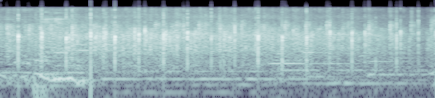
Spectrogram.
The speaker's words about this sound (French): Maman Bibi, est-ce qu'on peut m'aider à acclamer et à apprécier Dieu?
